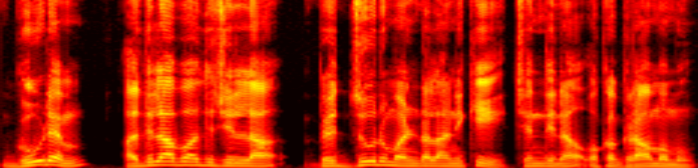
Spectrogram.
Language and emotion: Telugu, neutral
